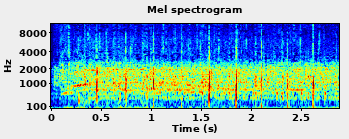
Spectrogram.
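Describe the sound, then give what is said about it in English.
A canned applause sound effect played in a Google Hangout video call: many hands clapping in a steady, dense patter with sharp individual claps popping out, at an even moderate loudness throughout, with no voices. “Google Hangout has sound effects.”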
